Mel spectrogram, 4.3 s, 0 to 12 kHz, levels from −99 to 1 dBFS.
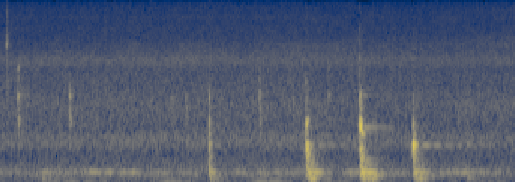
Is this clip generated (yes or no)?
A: no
